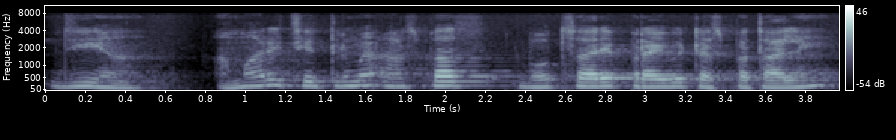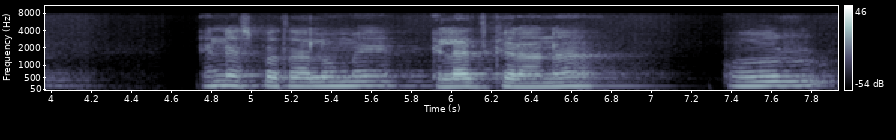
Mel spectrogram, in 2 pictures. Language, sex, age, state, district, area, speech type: Hindi, male, 45-60, Rajasthan, Jaipur, urban, spontaneous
